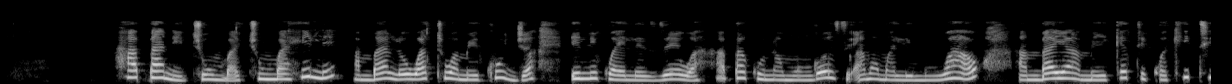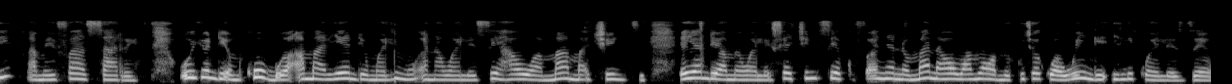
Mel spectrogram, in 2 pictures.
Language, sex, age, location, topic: Swahili, female, 18-24, Nakuru, government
